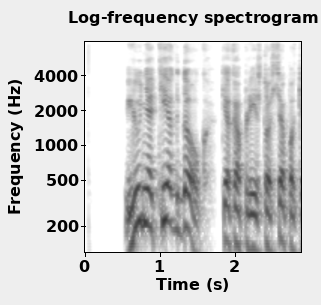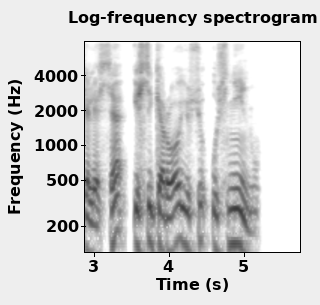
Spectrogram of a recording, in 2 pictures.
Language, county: Lithuanian, Kaunas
